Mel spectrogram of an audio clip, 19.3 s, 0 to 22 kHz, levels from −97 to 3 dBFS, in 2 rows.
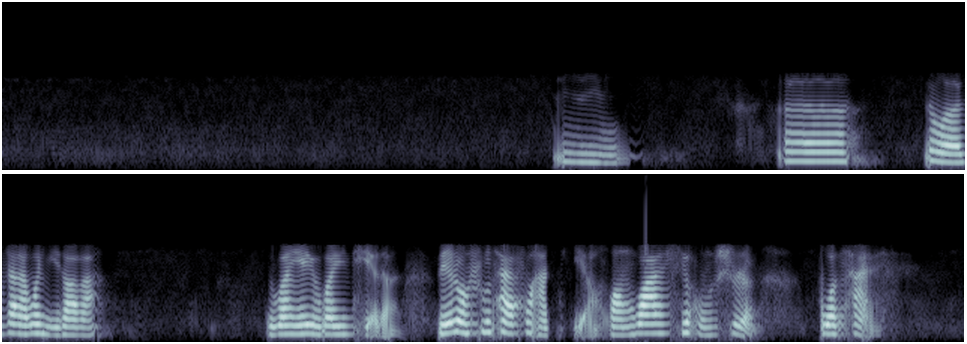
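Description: From start to finish the speech passes through a Codec 2 vocoder, which fits a rate near 1.6 kbit/s. Instead of keeping the waveform, the decoder rebuilds each voice from sine waves using only pitch, voicing, energy and a spectral envelope. The result is a heavily robotic, buzzy voice confined to roughly 200 Hz to 3.6 kHz, with nothing above 3.8 kHz. Unlike plain band-limiting or a smeary low-bitrate transform codec, the voice's own texture is replaced by synthetic tone.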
